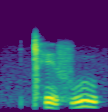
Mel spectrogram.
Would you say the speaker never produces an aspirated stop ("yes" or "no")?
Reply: no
